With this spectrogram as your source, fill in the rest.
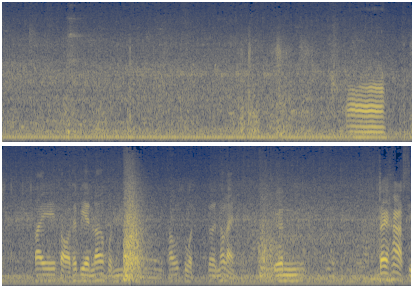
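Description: Liquid glugs as it is poured from a bottle into a fuel tank.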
